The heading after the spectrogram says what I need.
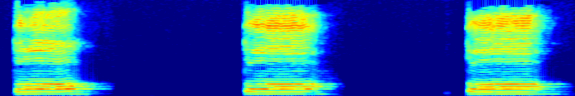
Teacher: উপরের দুই দাঁতের গোড়ায় লাগাবো, লাগিয়ে মোটা আওয়াজে পড়বো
